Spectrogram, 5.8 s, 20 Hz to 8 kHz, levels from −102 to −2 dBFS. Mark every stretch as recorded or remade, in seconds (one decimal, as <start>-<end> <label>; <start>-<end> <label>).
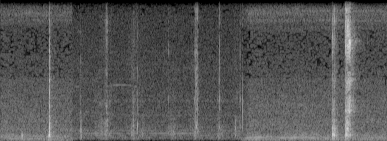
0.0-5.8 recorded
